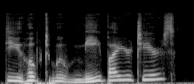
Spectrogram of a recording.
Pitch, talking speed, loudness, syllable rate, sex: 170 Hz, 280 wpm, -18 LUFS, 5.4 syllables/s, male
